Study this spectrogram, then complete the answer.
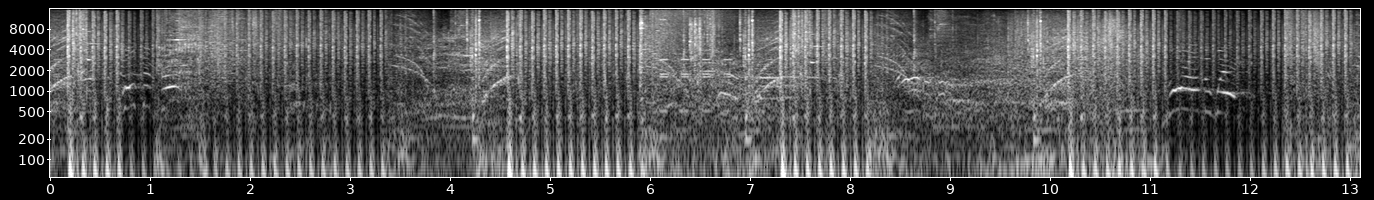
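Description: Sustained automatic gunfire in a Mass Effect 3 battle, dense rapid bursts rattling almost continuously with occasional heavier blasts, while shouted voices call out over the shooting.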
